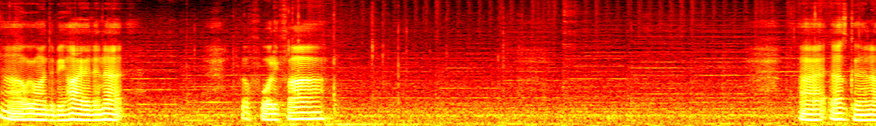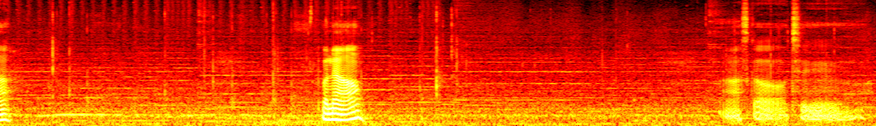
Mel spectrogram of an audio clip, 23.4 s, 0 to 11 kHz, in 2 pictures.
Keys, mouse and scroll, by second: 0.0 ctrl+z, 1.5 click, 8.6 middle click, 11.8 click, 13.0 middle click, 14.9 shift+middle click, 15.7 ctrl+middle click, 16.6 middle click, 21.5 click, 22.8 click.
